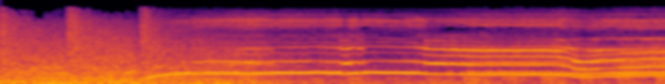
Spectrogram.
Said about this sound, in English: This thing is terrifying. I mean, it's pretty scary, and it just lets out an incredible roar.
